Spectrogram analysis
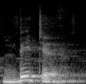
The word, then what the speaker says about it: bitte: b i double t e and how we pronounce bitter bitter so you know you we use please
